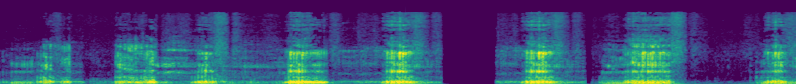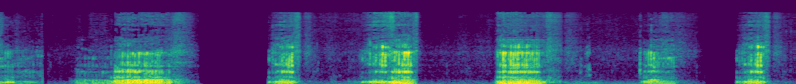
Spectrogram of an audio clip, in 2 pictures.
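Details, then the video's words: A long series of wild boar grunts and rough snorting bursts, loud, throaty and irregular, coming every second or two with brief silent cuts between groups. "Wild boar sounds Wild boar sound effect"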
